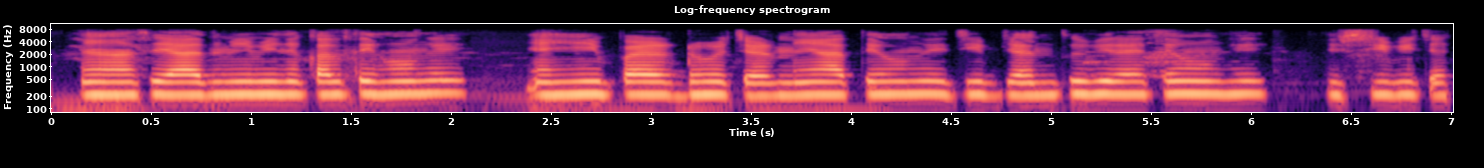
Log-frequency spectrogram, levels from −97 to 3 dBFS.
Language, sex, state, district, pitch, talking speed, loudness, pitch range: Hindi, female, Chhattisgarh, Bilaspur, 220 Hz, 160 wpm, -15 LUFS, 215-225 Hz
